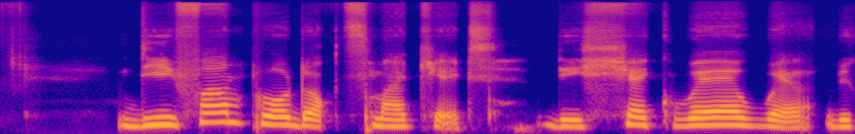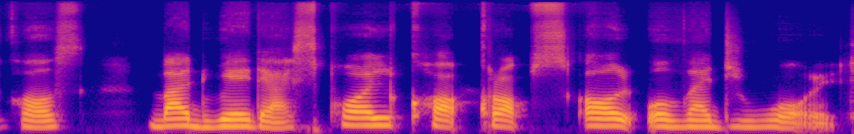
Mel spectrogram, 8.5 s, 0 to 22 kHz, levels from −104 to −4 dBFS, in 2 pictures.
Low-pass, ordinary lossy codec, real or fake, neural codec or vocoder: none; none; fake; autoencoder, 48 kHz, 32 numbers a frame, DAC-VAE, trained on Japanese speech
